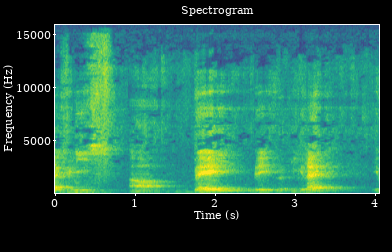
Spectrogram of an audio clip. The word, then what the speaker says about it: bey: Vous aviez à Tunis un bey, B-E-Y, et vous aviez à Alger un dey, D-E-Y, un D, un B, un D. C'est pour être audible que j'ai les prononcé en distinguant donc les voyelles.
